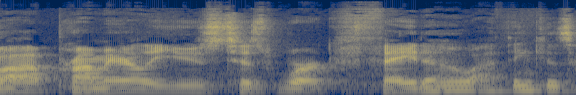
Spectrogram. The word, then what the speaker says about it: Phaedo: So I primarily used his work Phaedo, I think is how you pronounce it. It's Phaedo.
